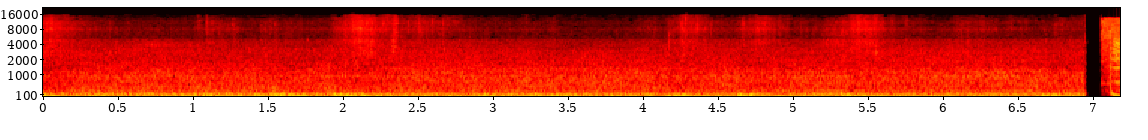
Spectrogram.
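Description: Road noise inside a car moving at highway speed: a steady low rumble of tyres and engine. It cuts off abruptly about seven seconds in, and music starts right at the end.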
